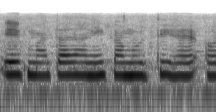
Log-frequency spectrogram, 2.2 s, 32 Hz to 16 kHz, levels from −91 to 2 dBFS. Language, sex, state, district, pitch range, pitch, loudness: Hindi, female, Bihar, Kaimur, 245-250 Hz, 245 Hz, -13 LUFS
